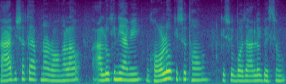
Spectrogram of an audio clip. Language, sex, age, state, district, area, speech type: Assamese, female, 45-60, Assam, Biswanath, rural, spontaneous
